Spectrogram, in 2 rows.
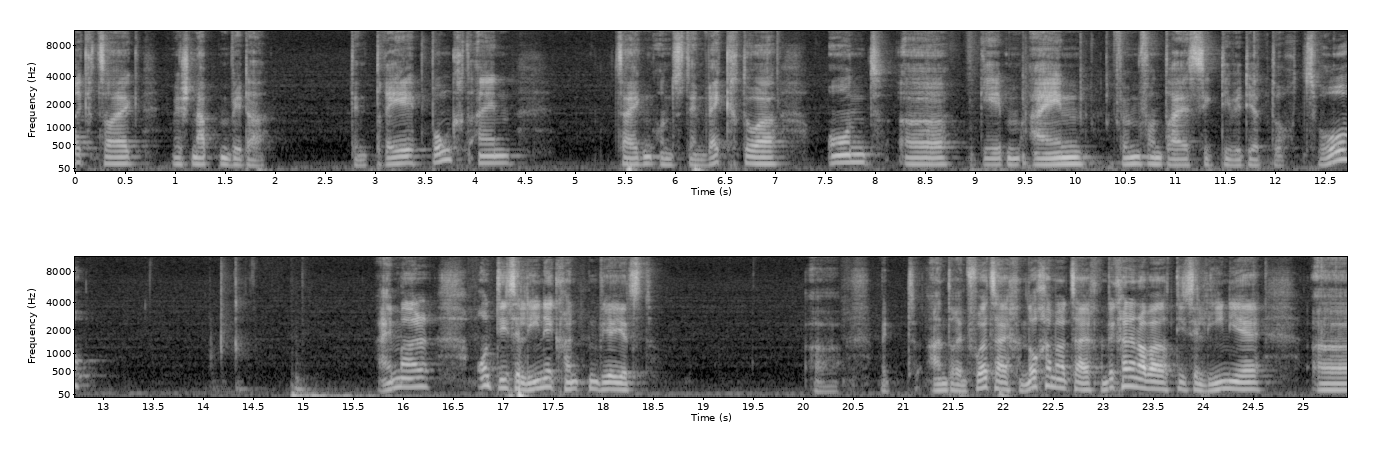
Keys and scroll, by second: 9.9 3, 10.2 5, 10.8 /, 12.0 2, 13.9 Return.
